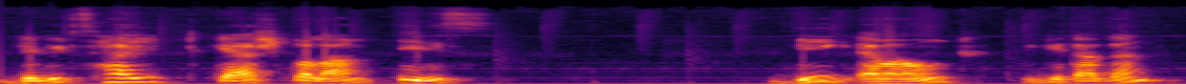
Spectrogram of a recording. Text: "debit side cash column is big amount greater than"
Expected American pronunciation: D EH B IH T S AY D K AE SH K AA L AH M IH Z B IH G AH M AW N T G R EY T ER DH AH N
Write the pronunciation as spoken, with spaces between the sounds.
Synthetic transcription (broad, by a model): D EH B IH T S AY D K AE SH K AA L AH M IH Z B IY G AH M AW N T G EY T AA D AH N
